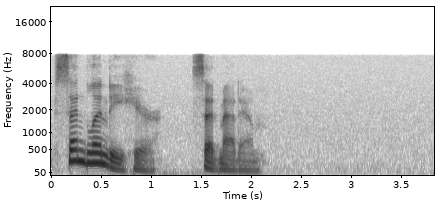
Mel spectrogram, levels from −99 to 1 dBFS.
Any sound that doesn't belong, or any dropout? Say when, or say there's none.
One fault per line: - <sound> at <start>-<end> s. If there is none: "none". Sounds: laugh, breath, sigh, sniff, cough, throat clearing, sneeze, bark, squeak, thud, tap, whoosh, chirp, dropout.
none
